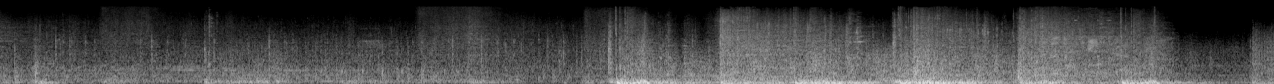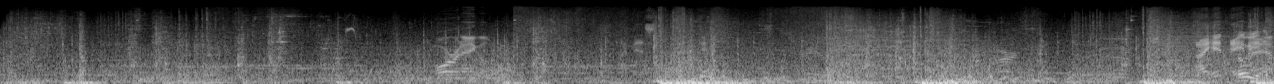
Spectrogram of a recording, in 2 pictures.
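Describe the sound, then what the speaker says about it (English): Ship cannon fire in the pirate game Sea of Thieves, heavy deep booms landing in several loud bursts over a constant roar of sea and wind, with players talking throughout. "Got a chain shot. I'm out of all cannonballs."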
